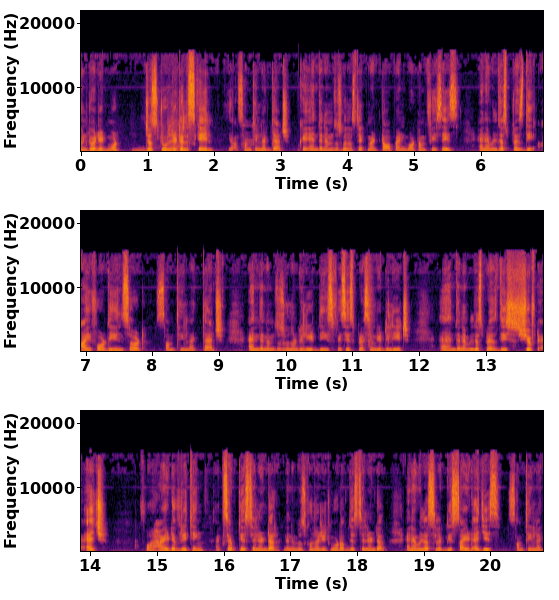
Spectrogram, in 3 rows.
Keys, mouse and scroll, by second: 0.0 Tab, 1.4 s, 2.0 click, 2.8 Tab, 4.4 click, 4.6 middle click, 5.6 middle click, 6.9 i, 10.4 Delete, 12.5 Tab, 13.9 shift+h, 16.6 Tab, 17.6 shift+click, 18.0 click, 18.8 2, 19.7 alt+shift+click.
